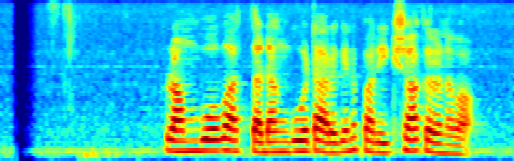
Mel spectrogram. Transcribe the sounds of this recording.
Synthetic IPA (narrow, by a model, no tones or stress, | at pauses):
rambuɐʋəat̪ːaɖaŋɡuʋəʈəaɾəɡenəpaɾiːkʂaːkəɾənəʋa̰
